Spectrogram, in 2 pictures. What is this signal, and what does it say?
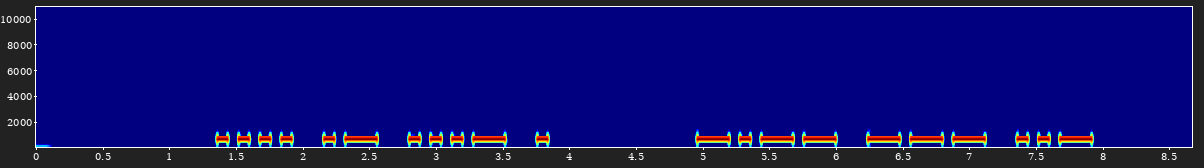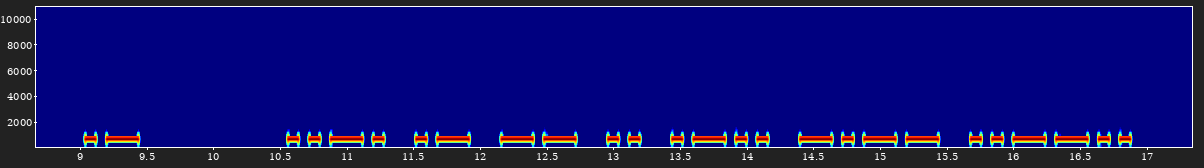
Morse code, heard as a keyed tone, about 15 wpm, 700 Hz. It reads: HAVE YOU A FAMILY?
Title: 2x Word-Spacing - Sentences from Top 400 Words - 15wpm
